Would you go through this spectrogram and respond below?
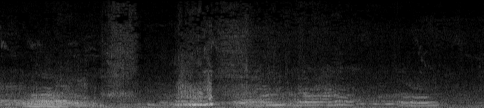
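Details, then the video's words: A colony of sea lions heard as low, drawn-out moaning calls that rise and fall, overlapping one another, with a brief rasping burst near the middle and a steady background hiss. "Colony of Sea Lions Sound Effect"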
